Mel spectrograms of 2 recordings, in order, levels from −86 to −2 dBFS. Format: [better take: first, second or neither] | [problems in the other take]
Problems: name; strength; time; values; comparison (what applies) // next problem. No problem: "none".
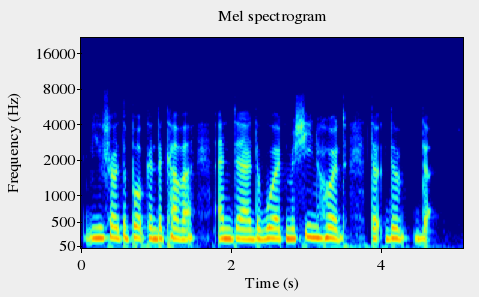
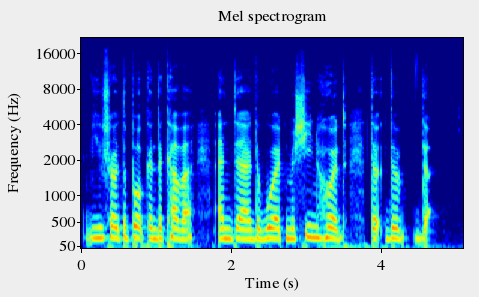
second | muffled; very slightly; fading above 4 kHz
